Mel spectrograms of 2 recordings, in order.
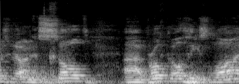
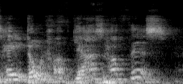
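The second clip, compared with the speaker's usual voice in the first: ad slogan; 10 semitones higher, slower than usual. Retold or imitated. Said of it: "the catchline was".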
